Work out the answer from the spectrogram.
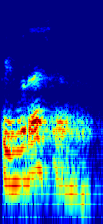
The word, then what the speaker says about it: Figuracion: The American officers, they cannot pronounce my name. It's Figuracion, different kind of name.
